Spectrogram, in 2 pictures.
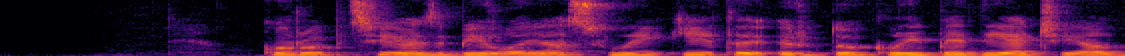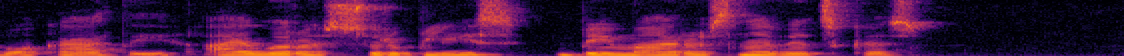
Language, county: Lithuanian, Kaunas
